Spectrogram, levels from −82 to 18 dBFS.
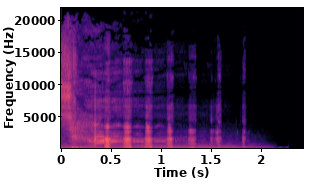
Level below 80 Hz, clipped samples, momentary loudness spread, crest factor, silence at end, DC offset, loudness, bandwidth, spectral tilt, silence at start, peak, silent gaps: -36 dBFS; under 0.1%; 19 LU; 22 dB; 0.2 s; under 0.1%; -22 LUFS; over 20 kHz; -2.5 dB/octave; 0 s; -4 dBFS; none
